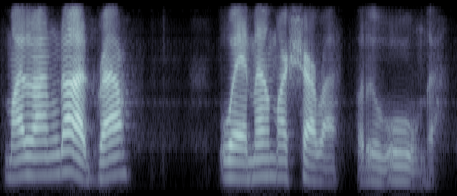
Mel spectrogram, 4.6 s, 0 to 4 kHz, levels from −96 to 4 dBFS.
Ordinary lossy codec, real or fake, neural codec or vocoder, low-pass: none; fake; codec, 24 kHz, 0.9 kbps, WavTokenizer, small release; 3.6 kHz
